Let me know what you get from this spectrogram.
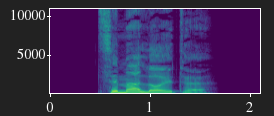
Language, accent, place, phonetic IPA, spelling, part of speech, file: German, Germany, Berlin, [ˈt͡sɪmɐˌlɔɪ̯tə], Zimmerleute, noun, De-Zimmerleute.ogg
- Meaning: nominative/accusative/genitive plural of Zimmermann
